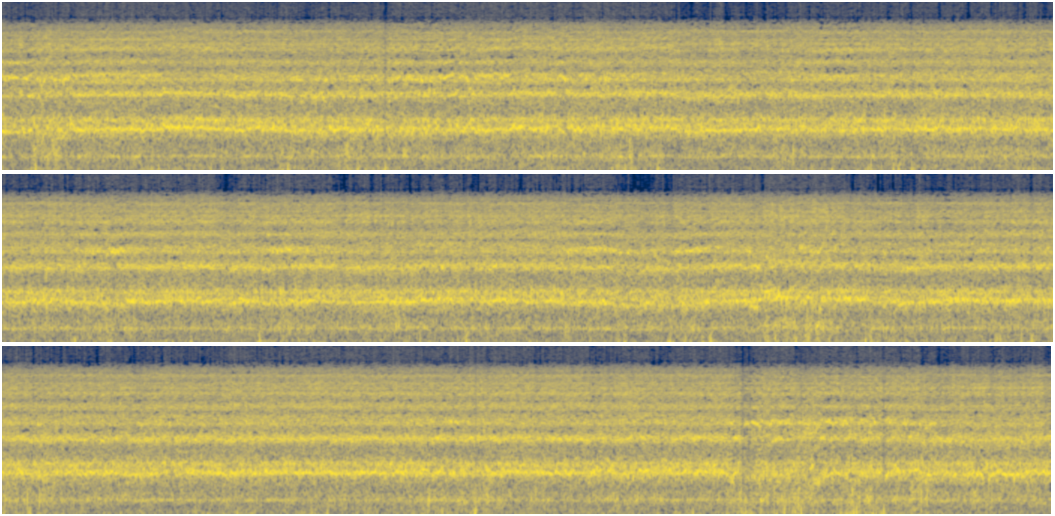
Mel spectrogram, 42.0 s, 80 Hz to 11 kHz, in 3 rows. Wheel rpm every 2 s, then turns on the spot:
210, 230, 220, 210, 220, 230, 230, 220, 230, 220, 230, 220, 240, 230, 230, 230, 230, 240, 230, 210, 220.
none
